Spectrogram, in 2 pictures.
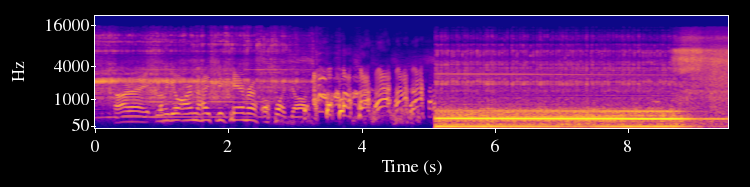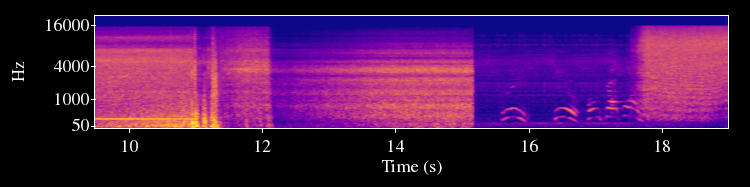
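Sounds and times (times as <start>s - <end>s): circular saw motor whining: 0.0s - 3.8s, 5.1s - 11.8s
rocket motors hissing: 5.2s - 19.0s.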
